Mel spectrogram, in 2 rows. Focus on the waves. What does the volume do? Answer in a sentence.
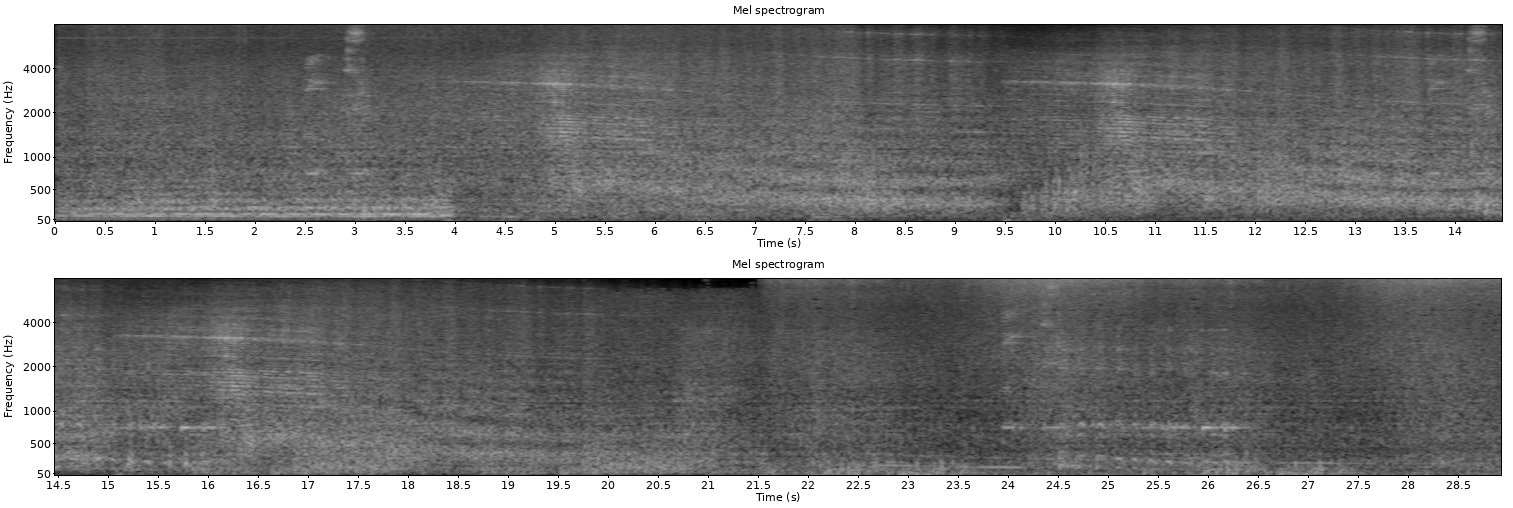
The volume of the waves stays about the same.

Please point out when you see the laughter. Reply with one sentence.
You can hear the laughter from 2.5 to 3.3 s, from 13.7 to 16.2 s and from 23.9 to 26.4 s.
